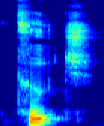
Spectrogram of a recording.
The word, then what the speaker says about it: Couch: Portland Oregon they have a street spelled couch that's pronounced cooch named after John H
